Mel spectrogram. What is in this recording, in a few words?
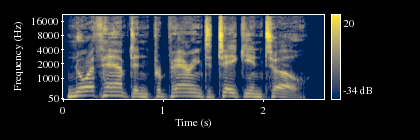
debriefing, english; guadalcanal; War Thunder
